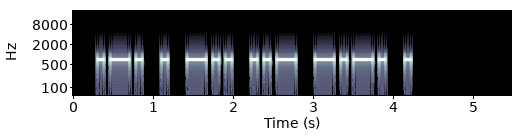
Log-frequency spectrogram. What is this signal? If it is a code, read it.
Morse code, heard as a keyed tone, about 16 wpm, 700 Hz. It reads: REDUCE
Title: Six Letter Words - 15wpm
